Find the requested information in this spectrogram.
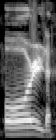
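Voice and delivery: اولڈ with a long, loud O; O sound. Shown as a demonstration. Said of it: "او کی آواز آ رہی ہے". (اولڈ میں لمبی او کی آواز)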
